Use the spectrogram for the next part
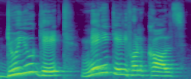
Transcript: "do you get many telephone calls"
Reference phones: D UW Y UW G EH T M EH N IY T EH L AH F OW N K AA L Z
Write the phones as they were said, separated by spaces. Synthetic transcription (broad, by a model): D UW Y UW G EH T M EH N IY T EH L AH P OW N K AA L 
